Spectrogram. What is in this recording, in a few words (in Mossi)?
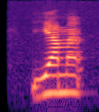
"yãma", moore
